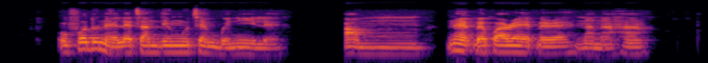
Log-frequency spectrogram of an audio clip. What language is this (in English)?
Igbo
